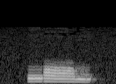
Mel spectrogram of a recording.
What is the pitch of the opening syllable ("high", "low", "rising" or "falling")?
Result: low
